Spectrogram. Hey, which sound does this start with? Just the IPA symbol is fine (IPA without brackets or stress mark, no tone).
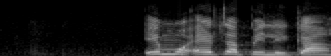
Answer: ɪ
